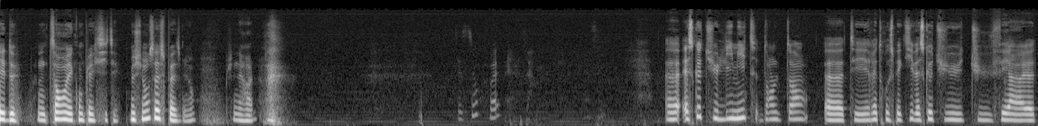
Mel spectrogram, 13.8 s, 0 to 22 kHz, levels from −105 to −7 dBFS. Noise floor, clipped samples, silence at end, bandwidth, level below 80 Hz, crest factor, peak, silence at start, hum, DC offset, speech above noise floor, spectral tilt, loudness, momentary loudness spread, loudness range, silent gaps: -70 dBFS; under 0.1%; 0.05 s; 14.5 kHz; -70 dBFS; 22 dB; -6 dBFS; 0 s; 50 Hz at -75 dBFS; under 0.1%; 44 dB; -6 dB/octave; -27 LUFS; 17 LU; 14 LU; none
